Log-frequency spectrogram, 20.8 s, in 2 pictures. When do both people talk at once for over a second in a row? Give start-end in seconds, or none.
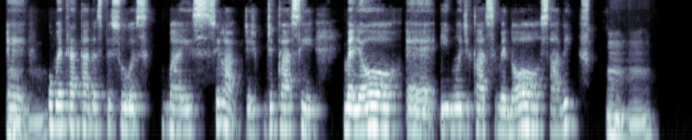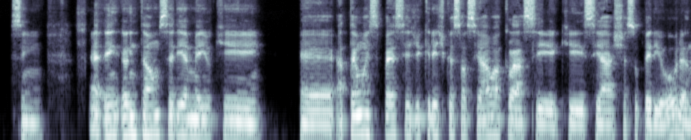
none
